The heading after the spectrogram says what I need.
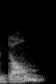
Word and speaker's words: Dong: So this is Master Dong. I hate the way his name is romanized in Wade Giles. Okay, but in Pinyin his name would be Dong Jingchang.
